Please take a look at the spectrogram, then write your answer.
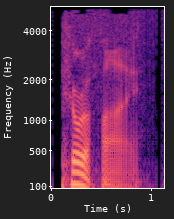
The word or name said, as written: Purified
